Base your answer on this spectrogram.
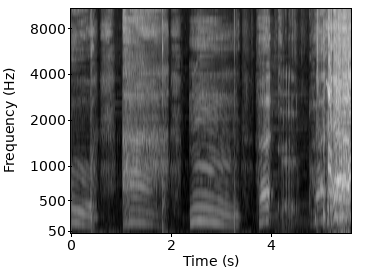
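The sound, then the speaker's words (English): A few drawn-out, low-pitched voiced burps with a tonal, croaking quality, separated by short pauses, the last one ending in a noisier, breathy rasp. “That was the only time you burped and it wasn't gross.”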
